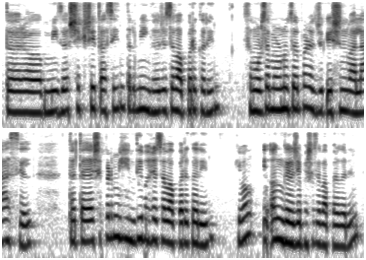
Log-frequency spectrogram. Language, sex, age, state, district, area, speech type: Marathi, female, 18-30, Maharashtra, Raigad, rural, spontaneous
